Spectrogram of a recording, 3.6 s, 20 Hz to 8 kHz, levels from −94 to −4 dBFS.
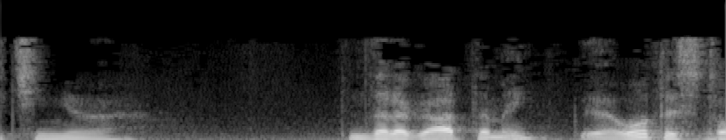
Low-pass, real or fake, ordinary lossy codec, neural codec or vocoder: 7.2 kHz; fake; MP3, 24 kbps; codec, 16 kHz, 0.5 kbps, X-Codec, WavLM features, trained on Multilingual LibriSpeech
